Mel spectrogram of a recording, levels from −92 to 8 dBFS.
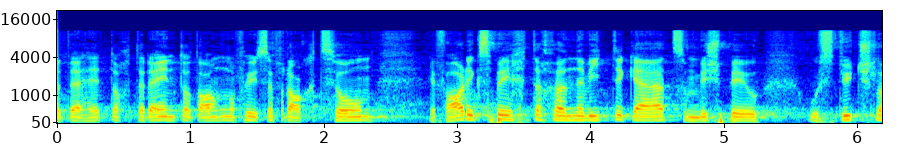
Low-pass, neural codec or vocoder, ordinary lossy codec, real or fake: none; vocoder, 22.05 kHz, 80 mel bands, WaveNeXt; none; fake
